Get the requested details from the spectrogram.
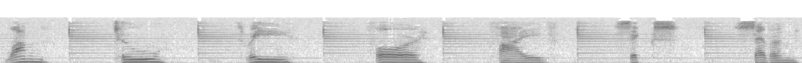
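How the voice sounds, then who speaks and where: A man playing a gruff, short-tempered middle-aged boss in a 1950s radio sitcom, bellowing and blustery. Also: on the high side. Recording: dull lo-fi 1950 radio recording with music.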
